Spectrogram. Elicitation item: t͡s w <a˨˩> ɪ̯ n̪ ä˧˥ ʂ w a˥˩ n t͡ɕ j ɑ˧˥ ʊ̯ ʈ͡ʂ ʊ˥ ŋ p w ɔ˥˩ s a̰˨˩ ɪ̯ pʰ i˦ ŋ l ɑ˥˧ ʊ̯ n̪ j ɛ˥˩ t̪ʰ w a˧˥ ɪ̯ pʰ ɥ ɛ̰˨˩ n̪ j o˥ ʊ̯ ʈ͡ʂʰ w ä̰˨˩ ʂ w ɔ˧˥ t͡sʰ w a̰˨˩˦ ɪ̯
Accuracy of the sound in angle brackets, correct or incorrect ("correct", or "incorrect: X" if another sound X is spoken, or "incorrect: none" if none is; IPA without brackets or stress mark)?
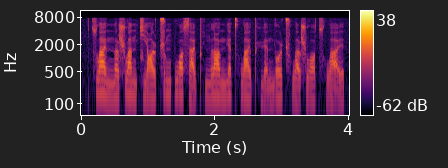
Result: incorrect: a˥˩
